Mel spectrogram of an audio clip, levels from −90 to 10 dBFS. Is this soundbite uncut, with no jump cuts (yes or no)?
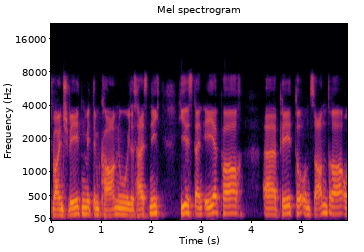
no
